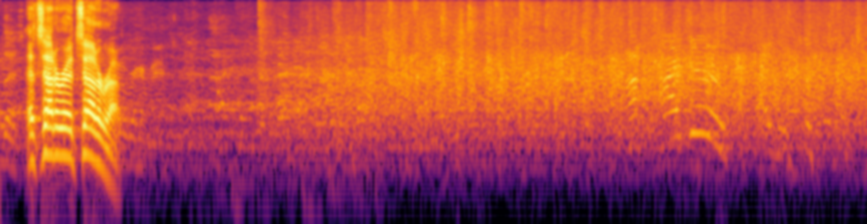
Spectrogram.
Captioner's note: applause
